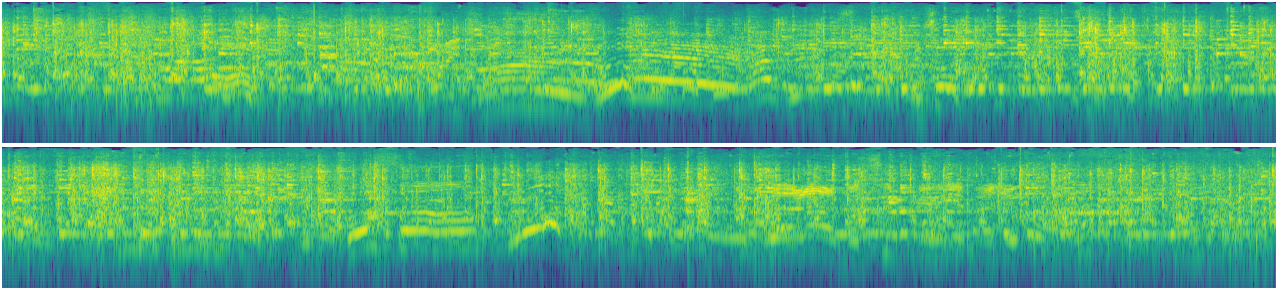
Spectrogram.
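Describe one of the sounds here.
Men shout and call out excitedly nearby, outdoors.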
